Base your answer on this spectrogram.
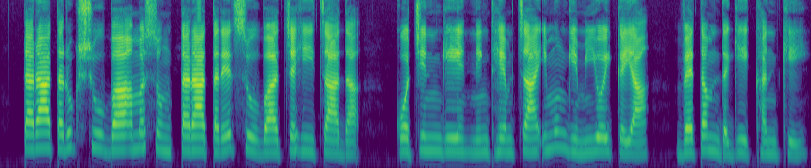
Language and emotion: Manipuri, neutral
